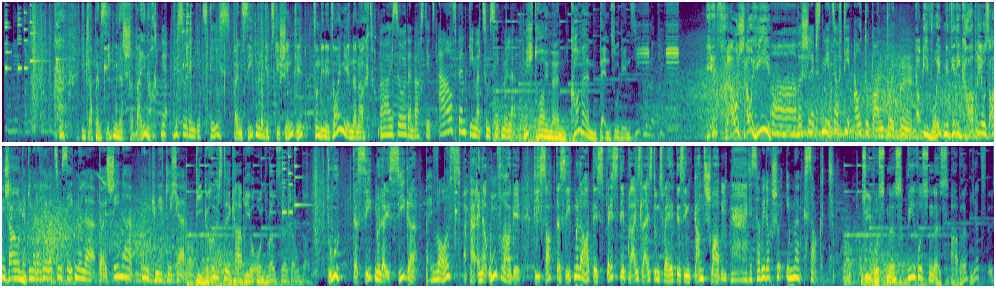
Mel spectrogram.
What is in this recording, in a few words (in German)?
Spots landesweit bayerisch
